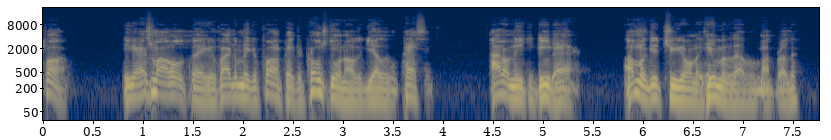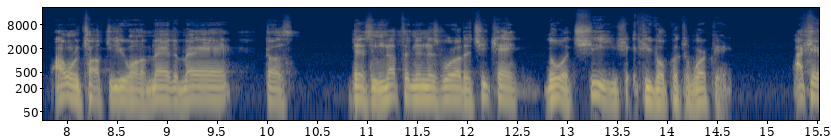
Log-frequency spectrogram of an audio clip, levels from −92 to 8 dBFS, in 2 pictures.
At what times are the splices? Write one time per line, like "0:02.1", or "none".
none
